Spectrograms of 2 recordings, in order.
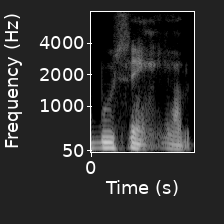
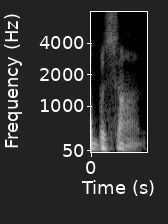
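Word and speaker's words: Busan: One is Parasite and the other one is Train to Busousing. Train to Bassan. Oh, Bassan. Sorry. Train to Basan. I don't speak Korean. That's the English pronunciation, but that's okay.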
